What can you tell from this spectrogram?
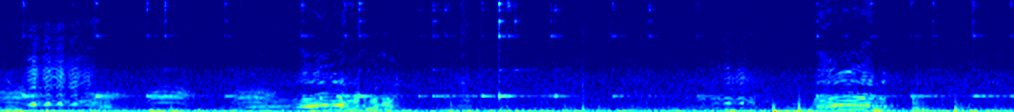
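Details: Repeated goat bleats, three or four nasal, trembling calls with strong harmonics, as a goat is mated for the first time with a teddy goat in Punjab, Pakistan; background rumble, scuffling and a steady hum.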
